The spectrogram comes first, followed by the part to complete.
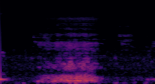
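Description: A single soft, breathy exhale close to the microphone, swelling and fading over about a second in the middle.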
